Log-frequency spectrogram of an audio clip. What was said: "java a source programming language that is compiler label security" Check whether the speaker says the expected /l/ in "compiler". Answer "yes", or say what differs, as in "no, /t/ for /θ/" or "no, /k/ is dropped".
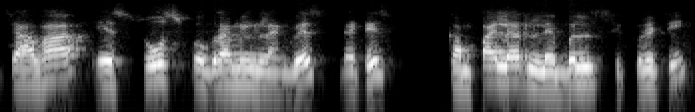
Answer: yes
